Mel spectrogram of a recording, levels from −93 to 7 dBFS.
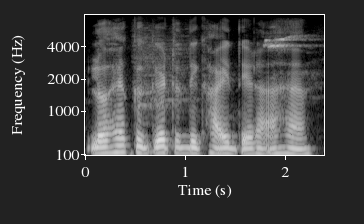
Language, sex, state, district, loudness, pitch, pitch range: Hindi, male, Bihar, Patna, -16 LUFS, 120 Hz, 115-130 Hz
